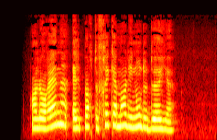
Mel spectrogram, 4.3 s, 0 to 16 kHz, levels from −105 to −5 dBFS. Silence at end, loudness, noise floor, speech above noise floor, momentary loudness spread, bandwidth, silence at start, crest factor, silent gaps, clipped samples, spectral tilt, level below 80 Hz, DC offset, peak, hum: 0.9 s; -18 LUFS; -61 dBFS; 44 dB; 8 LU; 11.5 kHz; 0.65 s; 16 dB; none; under 0.1%; -6 dB/octave; -66 dBFS; under 0.1%; -4 dBFS; none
